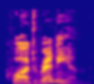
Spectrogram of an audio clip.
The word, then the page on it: quadrennium: British English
